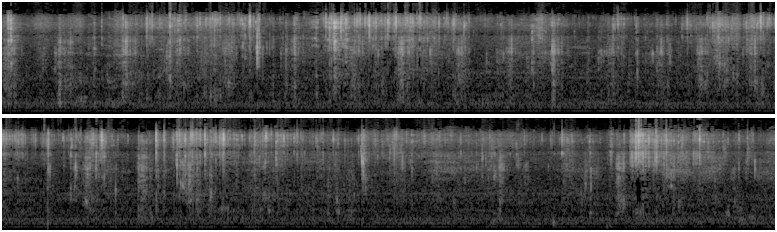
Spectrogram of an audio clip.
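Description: A person chewing and biting food close to the microphone: irregular small crunching clicks and wet mouth sounds.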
